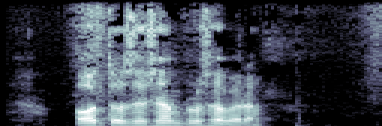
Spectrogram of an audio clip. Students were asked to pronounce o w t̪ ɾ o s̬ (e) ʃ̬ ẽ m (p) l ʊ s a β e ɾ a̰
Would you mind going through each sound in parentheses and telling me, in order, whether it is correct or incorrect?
correct, correct

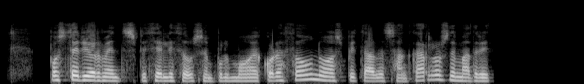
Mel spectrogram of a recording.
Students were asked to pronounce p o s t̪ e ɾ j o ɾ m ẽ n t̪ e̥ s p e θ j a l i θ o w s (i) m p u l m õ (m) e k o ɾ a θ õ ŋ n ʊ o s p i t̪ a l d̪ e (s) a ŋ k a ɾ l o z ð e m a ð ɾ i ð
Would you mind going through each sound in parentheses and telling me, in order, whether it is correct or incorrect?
incorrect, incorrect, correct

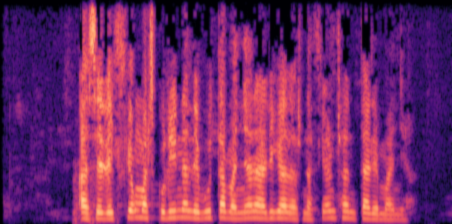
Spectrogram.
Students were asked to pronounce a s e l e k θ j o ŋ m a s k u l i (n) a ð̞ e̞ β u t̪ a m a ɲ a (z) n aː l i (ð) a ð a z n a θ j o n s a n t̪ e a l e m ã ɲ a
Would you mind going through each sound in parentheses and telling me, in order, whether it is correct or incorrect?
correct, incorrect, incorrect

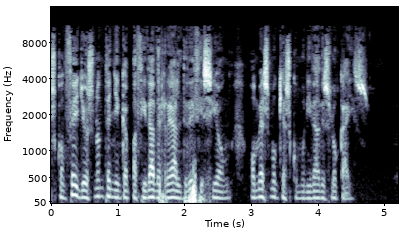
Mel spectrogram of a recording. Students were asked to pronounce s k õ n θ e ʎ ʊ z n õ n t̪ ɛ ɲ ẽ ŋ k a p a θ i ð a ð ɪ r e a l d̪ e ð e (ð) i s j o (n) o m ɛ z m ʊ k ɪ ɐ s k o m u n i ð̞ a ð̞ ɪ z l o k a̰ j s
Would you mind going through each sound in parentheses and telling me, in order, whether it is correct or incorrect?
incorrect, incorrect

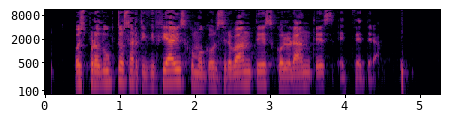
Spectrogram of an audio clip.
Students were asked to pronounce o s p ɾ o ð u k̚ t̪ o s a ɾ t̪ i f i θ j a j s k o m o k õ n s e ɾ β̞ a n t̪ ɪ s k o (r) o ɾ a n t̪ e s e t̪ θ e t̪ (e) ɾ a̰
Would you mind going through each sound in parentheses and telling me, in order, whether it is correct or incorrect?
incorrect, correct

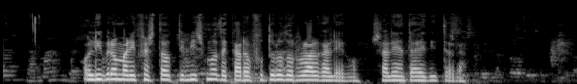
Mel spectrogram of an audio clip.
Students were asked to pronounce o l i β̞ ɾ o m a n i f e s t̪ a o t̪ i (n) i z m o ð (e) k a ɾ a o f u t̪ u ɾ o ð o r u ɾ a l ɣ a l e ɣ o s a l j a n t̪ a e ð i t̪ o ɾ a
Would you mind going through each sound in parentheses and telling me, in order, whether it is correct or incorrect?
incorrect, correct

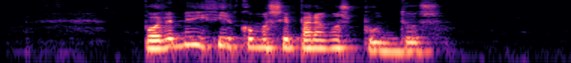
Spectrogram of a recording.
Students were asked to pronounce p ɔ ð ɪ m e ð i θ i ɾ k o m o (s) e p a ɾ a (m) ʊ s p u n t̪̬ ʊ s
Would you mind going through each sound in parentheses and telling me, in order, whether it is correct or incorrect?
correct, incorrect

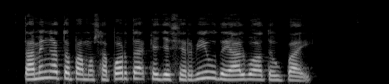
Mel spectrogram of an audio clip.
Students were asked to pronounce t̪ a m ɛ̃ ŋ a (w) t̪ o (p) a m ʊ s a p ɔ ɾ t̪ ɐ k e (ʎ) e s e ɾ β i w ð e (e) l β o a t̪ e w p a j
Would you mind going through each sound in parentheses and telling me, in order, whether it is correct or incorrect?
incorrect, correct, correct, incorrect

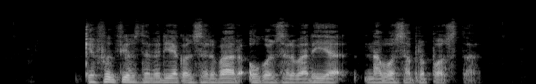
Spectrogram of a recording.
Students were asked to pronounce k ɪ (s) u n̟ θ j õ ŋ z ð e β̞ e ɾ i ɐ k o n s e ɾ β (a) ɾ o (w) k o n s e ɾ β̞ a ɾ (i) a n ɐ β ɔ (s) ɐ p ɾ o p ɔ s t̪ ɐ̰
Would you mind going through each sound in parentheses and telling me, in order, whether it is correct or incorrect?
incorrect, correct, correct, correct, correct

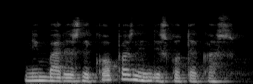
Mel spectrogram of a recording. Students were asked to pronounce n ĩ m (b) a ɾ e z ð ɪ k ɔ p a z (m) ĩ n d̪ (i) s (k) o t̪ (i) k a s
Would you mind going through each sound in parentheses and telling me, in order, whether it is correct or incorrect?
correct, incorrect, correct, correct, incorrect

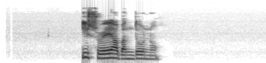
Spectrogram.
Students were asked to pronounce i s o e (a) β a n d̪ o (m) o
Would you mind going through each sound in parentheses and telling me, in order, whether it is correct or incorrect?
correct, incorrect

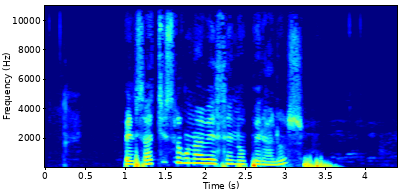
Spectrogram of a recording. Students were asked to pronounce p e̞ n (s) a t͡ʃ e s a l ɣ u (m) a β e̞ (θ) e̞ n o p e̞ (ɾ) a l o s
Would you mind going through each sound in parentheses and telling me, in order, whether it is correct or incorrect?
correct, incorrect, correct, correct

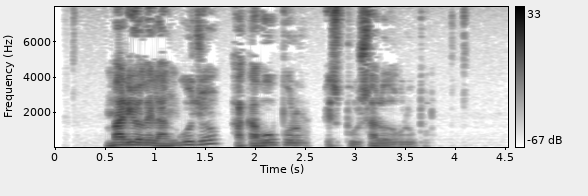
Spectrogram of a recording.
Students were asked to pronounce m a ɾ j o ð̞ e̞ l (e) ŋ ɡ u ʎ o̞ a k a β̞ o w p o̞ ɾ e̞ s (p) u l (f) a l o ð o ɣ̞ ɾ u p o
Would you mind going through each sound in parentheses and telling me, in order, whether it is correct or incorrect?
incorrect, correct, incorrect

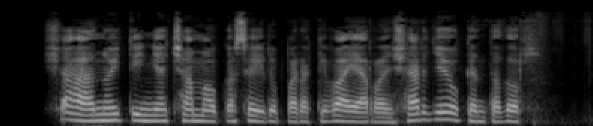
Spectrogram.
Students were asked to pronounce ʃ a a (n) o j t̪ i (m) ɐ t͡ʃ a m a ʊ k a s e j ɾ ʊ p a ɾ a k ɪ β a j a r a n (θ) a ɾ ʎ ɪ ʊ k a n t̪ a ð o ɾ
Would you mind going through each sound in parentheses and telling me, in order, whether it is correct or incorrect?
correct, incorrect, incorrect

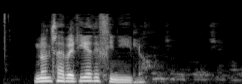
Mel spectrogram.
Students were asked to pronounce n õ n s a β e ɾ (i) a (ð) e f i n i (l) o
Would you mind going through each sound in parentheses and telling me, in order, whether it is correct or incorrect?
correct, correct, correct

